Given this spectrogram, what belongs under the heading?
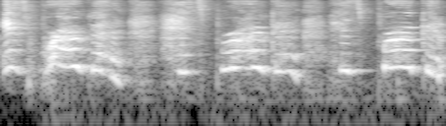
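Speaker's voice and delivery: play-acted urgent, very high, repeated shouting. Retelling falling to the ground after an injury: imitating own yelling. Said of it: "I'm yelling, I'm yelling".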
